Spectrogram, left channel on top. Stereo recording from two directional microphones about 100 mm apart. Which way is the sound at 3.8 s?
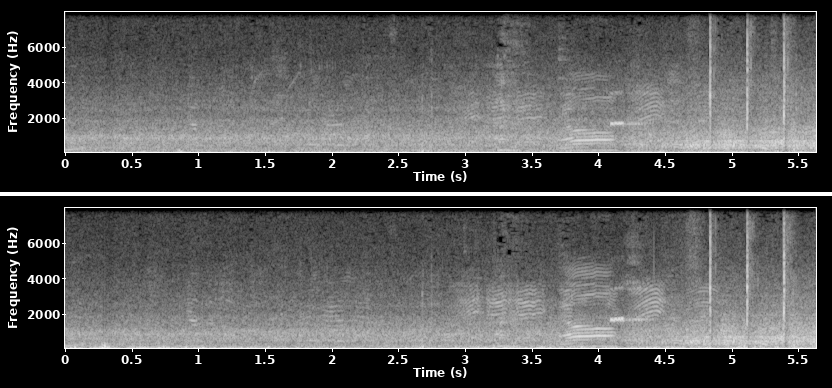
30° right (ahead or behind).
